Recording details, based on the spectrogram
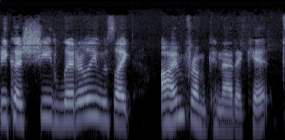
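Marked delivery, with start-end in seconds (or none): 1.6-2.7 put-on plain American voice with no British accent. Retelling a reality show moment, imitating Dorit without her fake British accent. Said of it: "Not in her, like, fake British accent".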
